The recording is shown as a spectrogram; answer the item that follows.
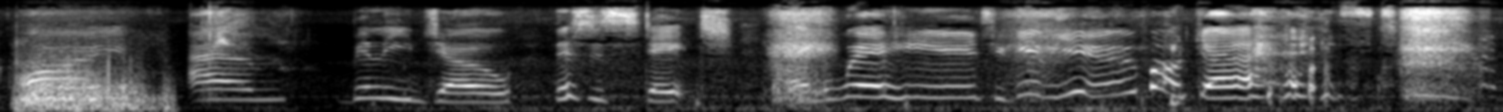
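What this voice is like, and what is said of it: Put-on British accent. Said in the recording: “speak in a British accent for the entire episode”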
